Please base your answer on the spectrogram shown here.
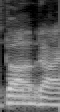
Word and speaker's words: Bondi: and he was like, "Say Bondi Beach." And I was like, "Bondie Beach." And he's like, "Yeah, he said it wrong." He's like, "Classic American." And I was like, "Go fuck yourself." Bond. Bond guy. Yeah, it's Bond guy, you fuckhead.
